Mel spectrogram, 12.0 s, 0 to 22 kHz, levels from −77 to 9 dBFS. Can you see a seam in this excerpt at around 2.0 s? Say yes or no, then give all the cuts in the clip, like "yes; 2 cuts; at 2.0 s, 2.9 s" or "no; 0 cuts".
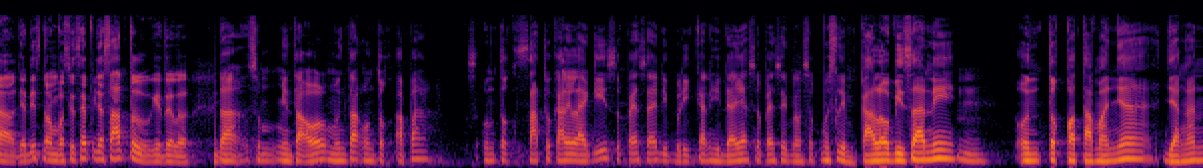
yes; 2 cuts; at 2.0 s, 8.5 s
